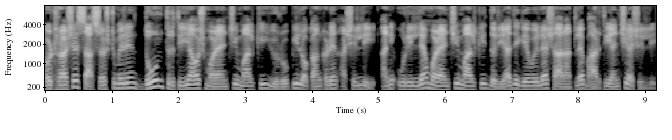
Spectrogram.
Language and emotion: Goan Konkani, neutral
